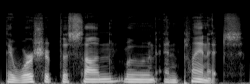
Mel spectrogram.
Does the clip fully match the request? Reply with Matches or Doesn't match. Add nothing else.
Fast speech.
Doesn't match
